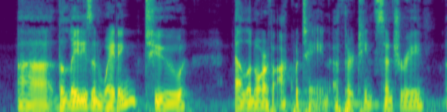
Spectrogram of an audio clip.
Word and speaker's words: Alienór: I believe it's pronounced Eleanor. It's spelled like the word alien with OR at the end.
